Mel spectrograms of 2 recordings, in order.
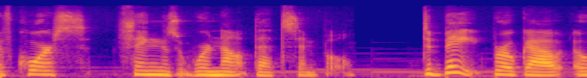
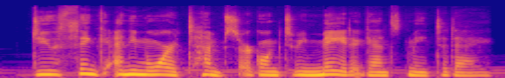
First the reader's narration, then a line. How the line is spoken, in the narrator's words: he angrily inquired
